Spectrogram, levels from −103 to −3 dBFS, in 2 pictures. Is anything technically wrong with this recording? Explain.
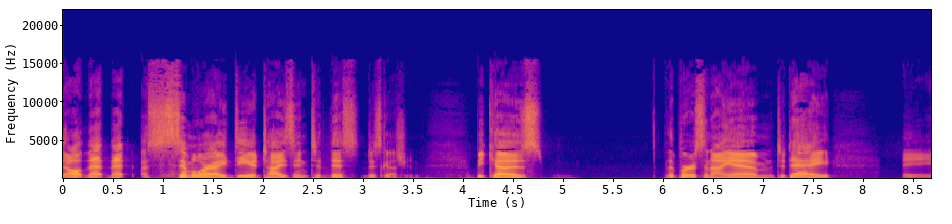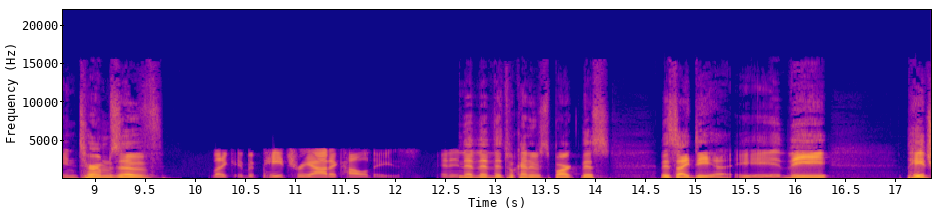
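Yes. From 9.87 s to 12.64 s the speech turns dull and boxy, then clears again. Nothing above 3.8 kHz survives in that stretch. The level drops by roughly 5 dB, and a faint new noise floor appears well below the speech. There is no gap at either switch. This is likely an input switched to a poorer device. A second microphone or a headset's call profile passes a narrower band and brings its own tone, level and noise.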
